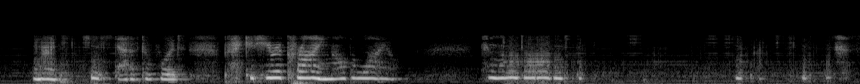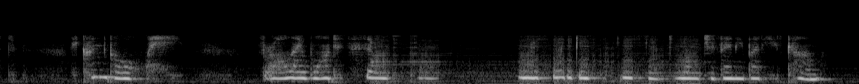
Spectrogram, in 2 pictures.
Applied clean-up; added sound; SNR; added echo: neural separator model SepFormer DNS4.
